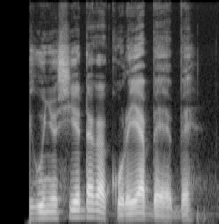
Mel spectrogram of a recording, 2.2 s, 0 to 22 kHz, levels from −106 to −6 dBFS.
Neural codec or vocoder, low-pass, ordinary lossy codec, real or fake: none; none; none; real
